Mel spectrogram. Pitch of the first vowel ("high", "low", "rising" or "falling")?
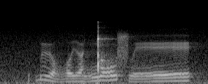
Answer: falling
